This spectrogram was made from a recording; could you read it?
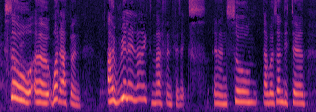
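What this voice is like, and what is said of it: German accent. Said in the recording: “my accent ... you have a strange accent. I would say a German accent”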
